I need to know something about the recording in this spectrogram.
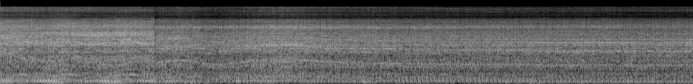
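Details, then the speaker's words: Bajaj Pulsar 150 DTSI motorcycle: engine runs with a busy, tinny rattle over the exhaust at idle and when revved; owner dislikes the sound, earlier repairs at other shops failed, cause not yet pinned down. "झर झर र झर कर रहा है तो इनको यह sound पसंद नहीं है"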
